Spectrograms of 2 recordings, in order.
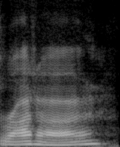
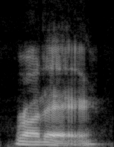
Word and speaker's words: Radha: studying about the goddess Rada Rada Rod a I think you can pronounce it either but I'm I'm I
